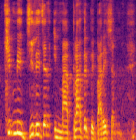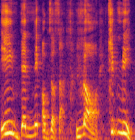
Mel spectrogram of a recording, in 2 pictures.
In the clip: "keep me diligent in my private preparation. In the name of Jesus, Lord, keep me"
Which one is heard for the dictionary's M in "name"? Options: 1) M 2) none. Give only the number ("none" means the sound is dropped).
2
